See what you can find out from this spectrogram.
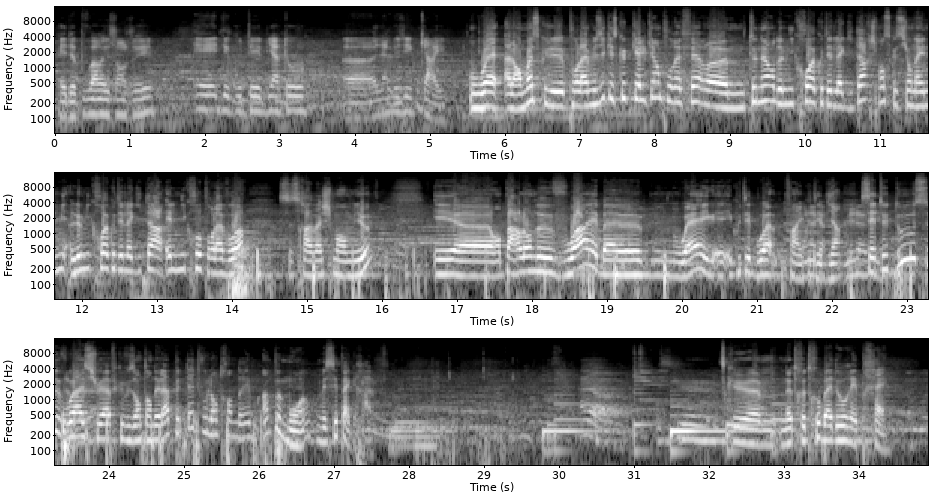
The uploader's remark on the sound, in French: En direct du salon Amours et handicap de Hyères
